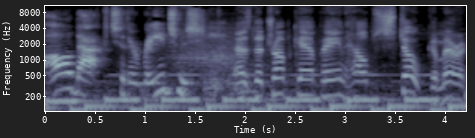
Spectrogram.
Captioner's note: soundbite of archived recording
